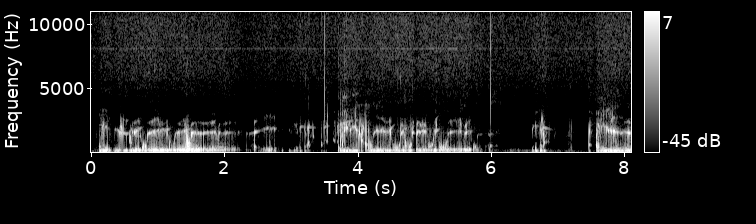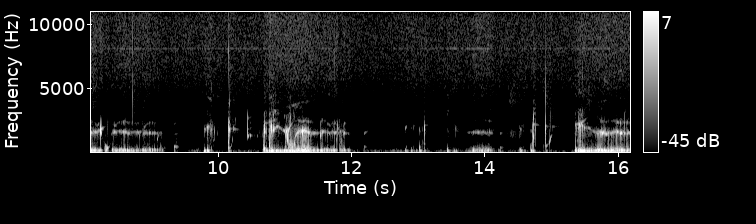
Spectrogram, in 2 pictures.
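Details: Stomach gurgling after drinking Coca-Cola: repeated low gurgling and bubbling bursts with short pauses as fluid and gas move through the gut; borborygmi.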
